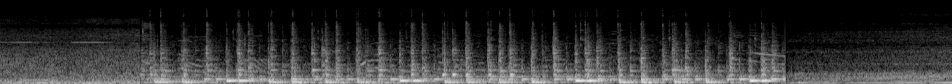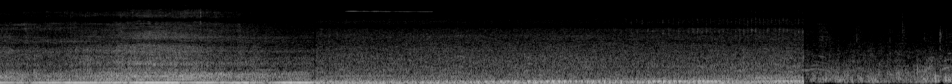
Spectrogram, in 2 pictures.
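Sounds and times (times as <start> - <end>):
city traffic rumble: 0.0 - 2.0, 7.7 - 17.6.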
